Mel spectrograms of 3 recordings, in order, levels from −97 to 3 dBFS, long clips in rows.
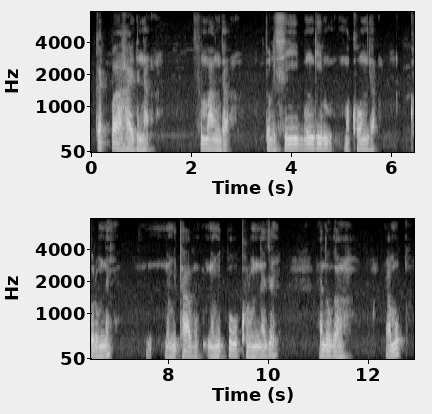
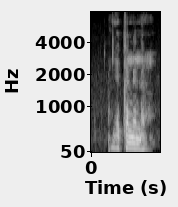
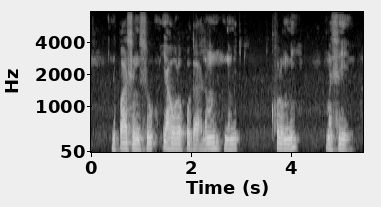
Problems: background sounds at intervals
